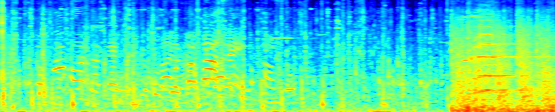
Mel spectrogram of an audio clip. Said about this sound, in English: The shots came from behind the house.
